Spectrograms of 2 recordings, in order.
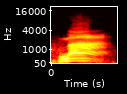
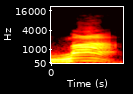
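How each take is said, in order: First: The pitch drops sharply and decisively. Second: The pitch drops sharply and decisively.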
